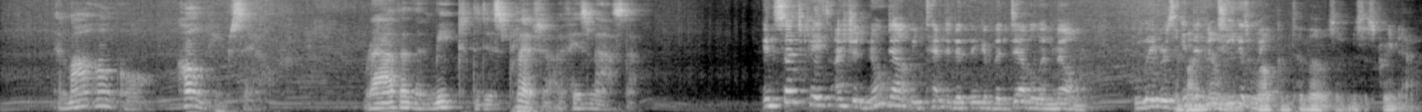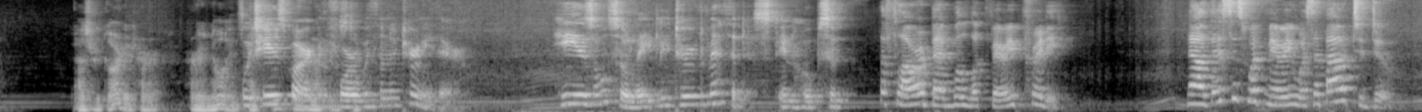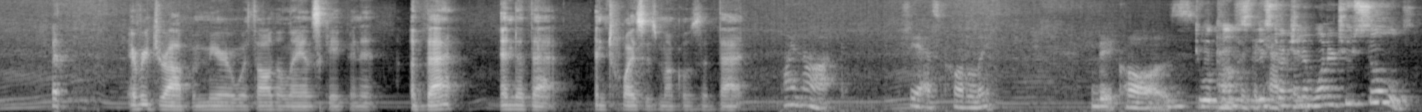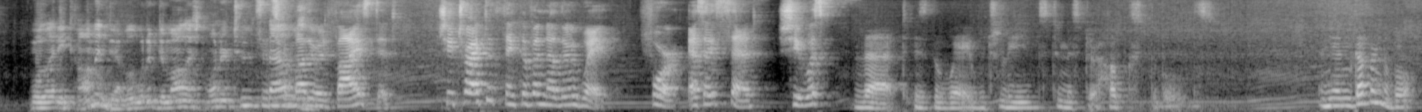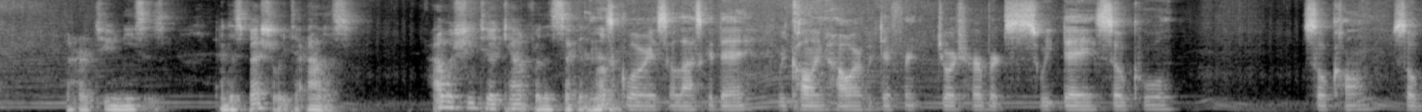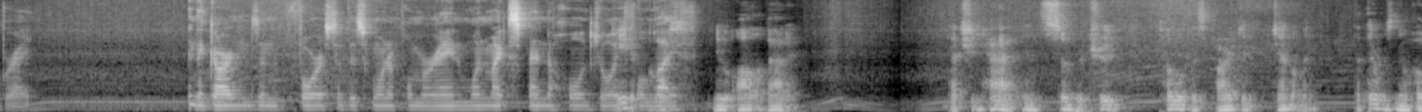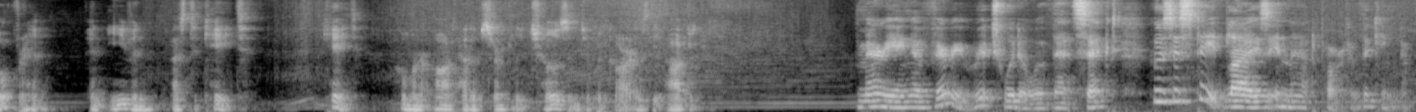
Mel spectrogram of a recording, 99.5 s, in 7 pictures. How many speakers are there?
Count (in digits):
7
